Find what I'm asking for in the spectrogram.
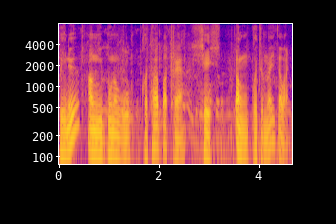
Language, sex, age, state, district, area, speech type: Bodo, male, 60+, Assam, Udalguri, rural, spontaneous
